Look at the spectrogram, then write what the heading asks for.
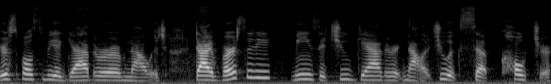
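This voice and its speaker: A woman speaks at a fairly quick pace in a fairly high pitch, her tone animated. The recording is very clean, with a silent background. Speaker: law student speaker. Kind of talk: motivational talk. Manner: fast.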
